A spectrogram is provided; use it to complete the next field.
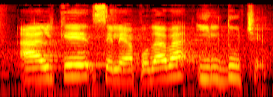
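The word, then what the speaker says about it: Il Duce: Benito Mussolini, al que se le apodaba Hilduche. Hilduche se escribe con C. Hilduce.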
